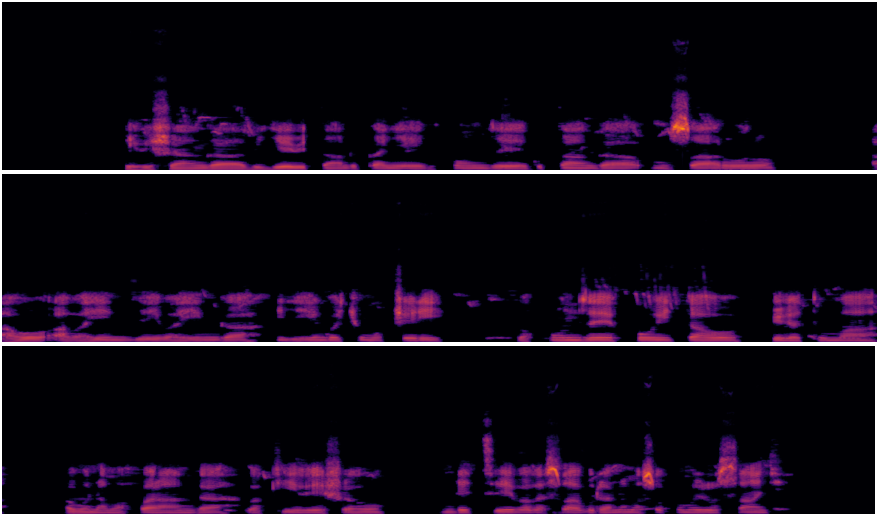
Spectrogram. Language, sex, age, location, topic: Kinyarwanda, male, 18-24, Nyagatare, agriculture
